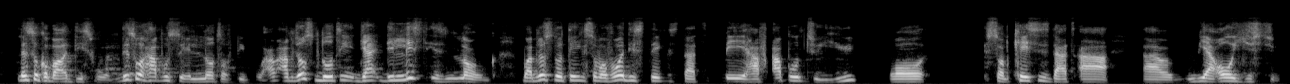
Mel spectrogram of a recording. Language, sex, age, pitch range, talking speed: English, male, 20-39, 125-185 Hz, 210 wpm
